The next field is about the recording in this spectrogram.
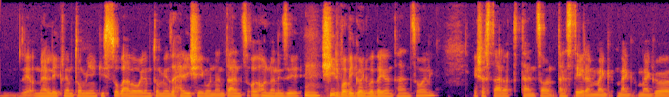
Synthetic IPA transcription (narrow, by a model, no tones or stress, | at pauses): izḛːmɛlːeːknɛmt̪uomijɛŋkiʃso̞baːbɒvɒɟnɛmt̪oomːiɛzɒhɛjiʃeːɡo̞nːɒnt̪aːnt̪soonːɒnizeːʃiːrvɒviɡɒd̪bɒbɛjønt̪aːnt̪so̞lni | eːʃɒst̪aːnot̪ːt̪ːant̪sont̪aːnst̪eːɾɛmːɛɡmɛɡmɛɡ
